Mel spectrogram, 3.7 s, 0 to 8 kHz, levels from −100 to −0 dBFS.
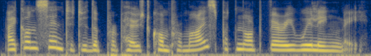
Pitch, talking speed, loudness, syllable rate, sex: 235 Hz, 145 wpm, -17 LUFS, 5.8 syllables/s, female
